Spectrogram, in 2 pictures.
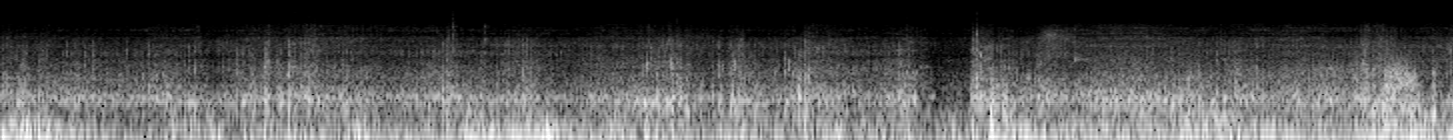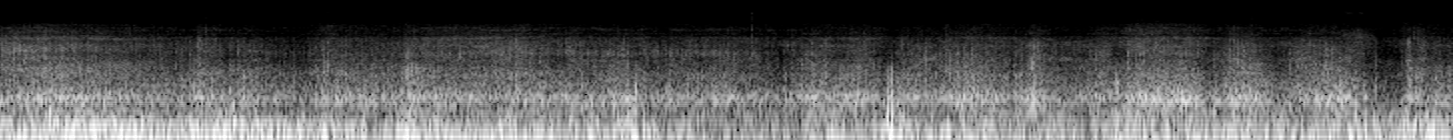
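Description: Evil Wreckoning mountain bike riding fast down a dry dirt trail: steady tyre roar on the hardpack with wind buffeting the microphone, and frequent clicks and rattles from the bike over bumps.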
